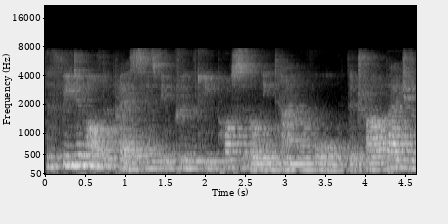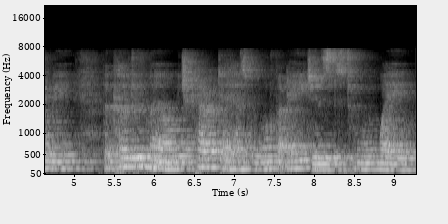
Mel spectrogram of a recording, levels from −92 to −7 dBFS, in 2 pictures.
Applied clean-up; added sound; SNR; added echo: none; none; none; reverberation time 1.2 s.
